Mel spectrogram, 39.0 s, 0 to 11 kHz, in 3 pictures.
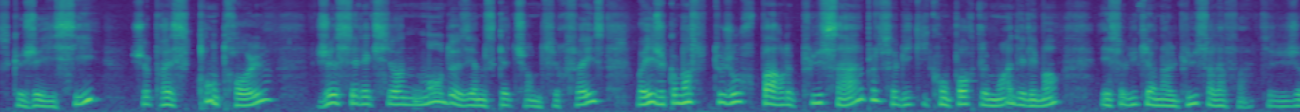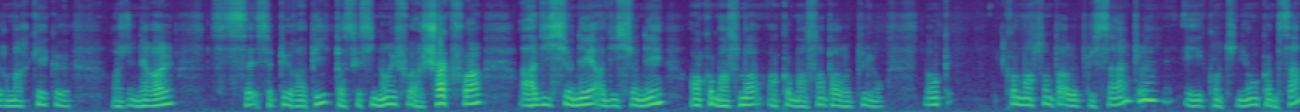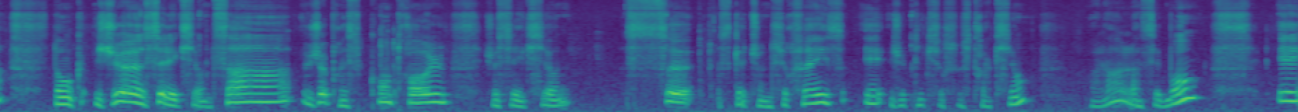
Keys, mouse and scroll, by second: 27.2 click, 27.8 click, 32.3 ctrl+click, 34.9 click, 36.9-37.3 scroll up 1, 37.7 scroll down 2.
